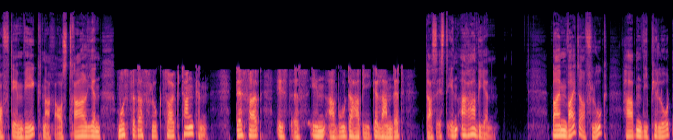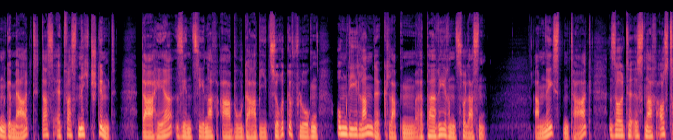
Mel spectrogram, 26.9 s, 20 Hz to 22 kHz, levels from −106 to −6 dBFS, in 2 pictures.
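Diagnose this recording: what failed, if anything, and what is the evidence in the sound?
The failure sits at the network stage, where the delivery rate fell. At 2.29 s the sound abruptly turns dull and thin, with no gap in playback. Nothing remains above 3.7 kHz, and coding artefacts rise. At 8.29 s full treble returns just as suddenly. This is an adaptive stream at a lower bitrate. For six seconds the player swapped to a leaner encoding, which fits a drop from 96 kbit/s to 16 kbit/s AAC.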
